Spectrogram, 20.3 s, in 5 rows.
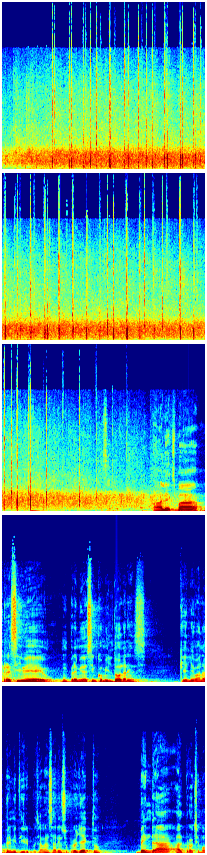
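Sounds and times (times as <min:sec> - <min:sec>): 
audience applause for a prize winner at a festival award presentation: 0:00.0 - 0:12.5
speech: 0:11.2 - 0:15.1, 0:15.8 - 0:20.2.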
